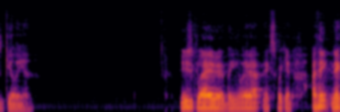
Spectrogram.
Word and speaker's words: Gillian: was it gillian anderson did i say jillian and you're saying it's gillian i thought it was i thought she pronounced it jillian i am willing to be uh corrected and it's gillian musica being laid out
